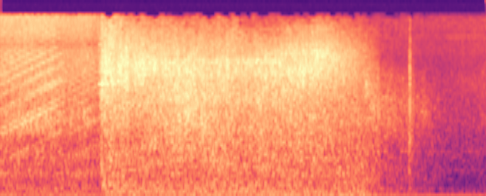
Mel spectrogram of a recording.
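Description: Wind rushes loudly, then dies away.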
